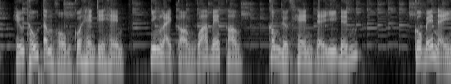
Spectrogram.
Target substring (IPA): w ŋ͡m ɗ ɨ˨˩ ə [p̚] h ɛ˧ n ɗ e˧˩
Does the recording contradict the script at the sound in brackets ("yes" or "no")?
yes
